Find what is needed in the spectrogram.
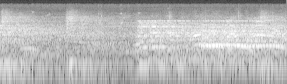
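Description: Live basketball game sound in an arena: the ball is dribbled on the hardwood court under a crowd murmur, with a few short squeaks of sneakers.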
